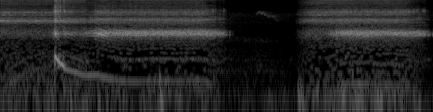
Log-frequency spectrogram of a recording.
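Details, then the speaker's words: Hayward Navigator pool vacuum steering box reassembled after removing hair caught between the two steering gears: two even runs of steady high whistle, no grinding or skipping; gears turn and mesh normally. "so you can hear that gear turning in there"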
